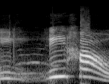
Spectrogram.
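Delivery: bad mock Sichuan/Chongqing accent, slow, high, loud. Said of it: "然后一听完全不对".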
